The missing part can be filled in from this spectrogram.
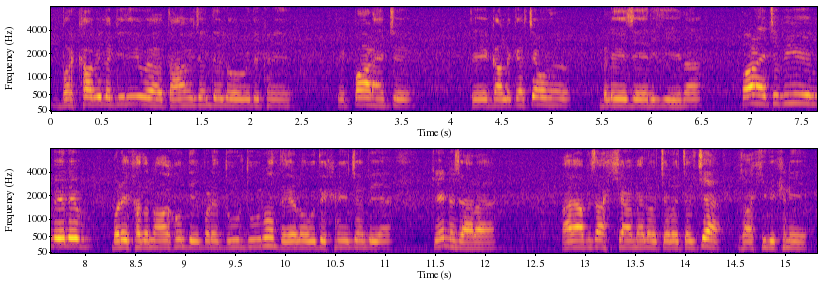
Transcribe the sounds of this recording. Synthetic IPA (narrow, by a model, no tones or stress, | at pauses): bəɾkʰaːbiːləɡiːd̪iːoːɛːt̪ãːʋiːd͡ʒãːnd̪eːloːkd̪ɪkʰɽeː | t̪eːpaːɽãːt͡ʃ | t̪eːɡəlkəɾt͡ʃãːʊn | bəleːd͡ʒeːɾɪjeːt̪ãː | paːɽãːt͡ʃbiːmeːleː | bəɽeːkʰət̪əɾnaːkɦõːnd̪eːbəɽeːd̪uːɾd̪uːɾɦõːnd̪eːɛ̃ːloːkd̪ɪkʰɽeːd͡ʒãːnd̪eːɛ̃ː | keːnəd͡ʒaːɾaːɦɛː | ãːabzaːkʰɪjãːmɛ̃ːloːt͡ʃəloːt͡ʃəlt͡ʃɛ̃ːzaːkʰiːd̪ɪkʰɽeː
